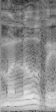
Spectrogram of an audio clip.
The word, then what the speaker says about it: Malove: How you pronounce it? Malove. I've been saying me love for so long.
